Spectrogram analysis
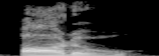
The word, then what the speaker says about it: Otto: Por mais que nós pronunciemos no português Peter, no inglês eles falam Peter. E o nome dele, Otto, que é Otto Octavius, o nome dele, é pronunciado em inglês Otto. Otto. Então é tudo com R, gente.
